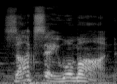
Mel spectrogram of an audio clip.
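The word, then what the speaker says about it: Sacsayhuamán: On the northern outskirts of the city of Cusco in Peru lies the walled complex of, and I will pronounce this wrong so get over it, Sacsayhuaman.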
